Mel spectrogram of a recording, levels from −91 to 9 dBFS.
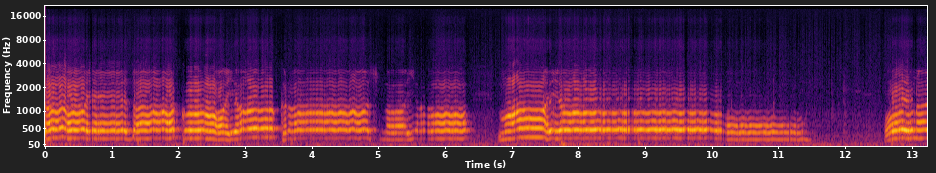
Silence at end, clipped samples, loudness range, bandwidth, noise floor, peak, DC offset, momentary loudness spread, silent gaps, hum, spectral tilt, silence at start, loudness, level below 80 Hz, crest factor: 0 s; under 0.1%; 6 LU; 4.1 kHz; -44 dBFS; 0 dBFS; under 0.1%; 12 LU; none; none; -7 dB/octave; 0 s; -13 LUFS; -44 dBFS; 12 dB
